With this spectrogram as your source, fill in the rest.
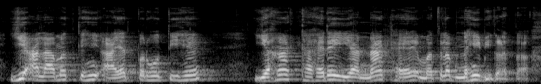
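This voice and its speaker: A man giving a religious lesson on recitation marks, explaining slowly and patiently, repeating key terms and checking in with the listener. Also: high voice, creaky, fairly bright tone. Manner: patient and repetitive, often checks with "okay". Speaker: religious teacher.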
